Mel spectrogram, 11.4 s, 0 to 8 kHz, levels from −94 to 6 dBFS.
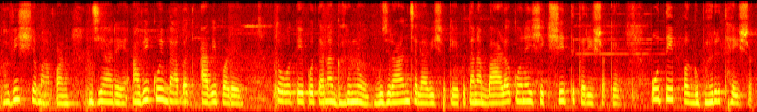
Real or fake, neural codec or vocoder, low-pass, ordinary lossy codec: real; none; 7.2 kHz; none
